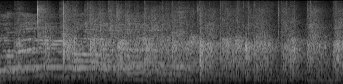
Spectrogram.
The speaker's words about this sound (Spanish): Un aplauso para Jerica y para Sandra por el detalle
